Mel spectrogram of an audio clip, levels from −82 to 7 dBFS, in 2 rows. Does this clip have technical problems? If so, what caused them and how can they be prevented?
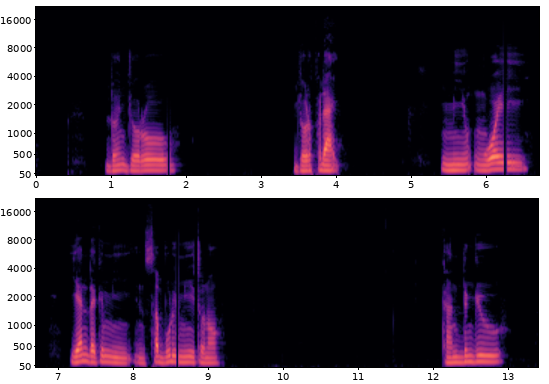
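Yes. The speech drops out briefly three times, at 1.75 to 1.79 s (about 37 ms), 6.24 to 6.28 s (about 42 ms) and 8.58 to 8.61 s (about 28 ms). Each is a hole with smeared edges, after which the sound resumes where it stopped. These are gaps at a join of encoded pieces: each segment was encoded separately, and the encoder's start-up delay and final-frame padding were left in when the pieces were spliced. Preventing this means encoding the audio as one continuous stream, or trimming each segment's encoder delay and padding before joining.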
